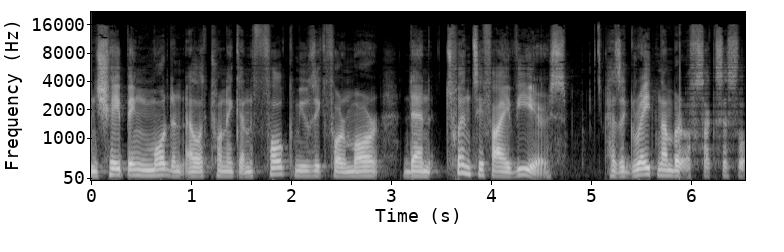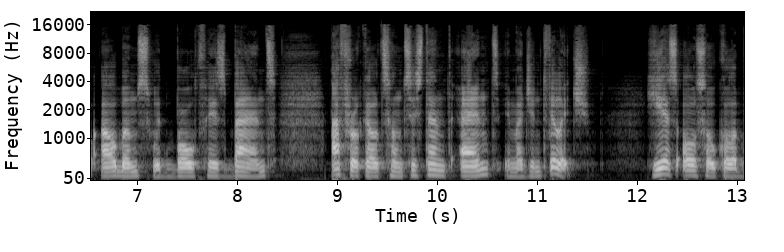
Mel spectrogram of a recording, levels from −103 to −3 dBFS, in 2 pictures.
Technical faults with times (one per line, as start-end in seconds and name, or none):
5.88-13.08 channel delay (comb filtering)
